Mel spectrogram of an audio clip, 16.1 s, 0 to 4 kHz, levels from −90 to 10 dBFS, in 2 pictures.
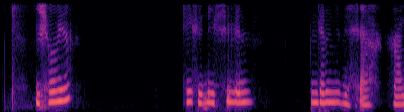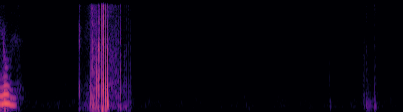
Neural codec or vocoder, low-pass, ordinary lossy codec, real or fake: codec, 44.1 kHz, 2.6 kbps, DAC; 3.6 kHz; none; fake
